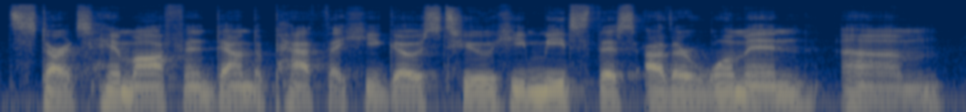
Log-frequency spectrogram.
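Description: A man's voice: low voice, level tone, measured pace. A man hosting a film podcast, talking casually with loose, informal phrasing. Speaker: podcast host.

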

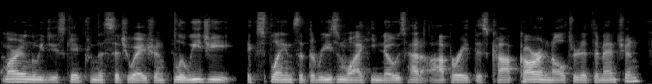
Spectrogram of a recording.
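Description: A man's voice: on the low side, little pitch movement, fast talker. Man chatting casually about film. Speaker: podcast co-host. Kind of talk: casual film discussion chat.

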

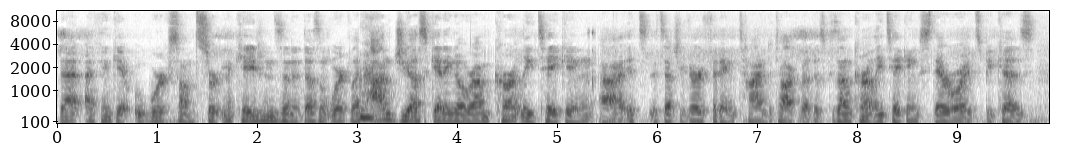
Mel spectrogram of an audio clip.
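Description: A man co-hosting a podcast, chatting casually in a halting, rambling way, with many restarts as he gropes for his words. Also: on the low side, steady tone, a bit bright, slight background noise. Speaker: co-host. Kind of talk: casual chat.

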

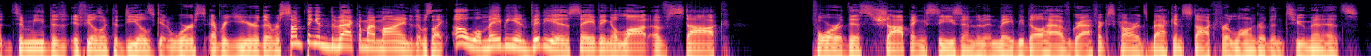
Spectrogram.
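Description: A man in his late forties talks by himself as a podcast host. His mid-pitched voice swings freely up and down as he rambles through comic, self-deprecating asides peppered with swearing. The sound is close and dry. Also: fairly bright tone, no echo. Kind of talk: casual solo podcast monologue, rambling. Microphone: close podcast microphone.

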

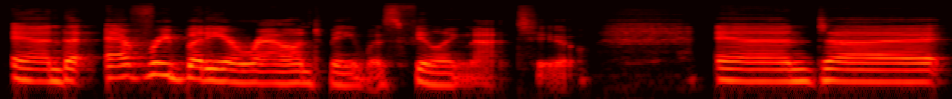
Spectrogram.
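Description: A woman with a somewhat low voice talks as a podcast host in casual conversation. She is open and effusive, and her storytelling comes in halting, conversational bursts. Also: sing-song. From California.

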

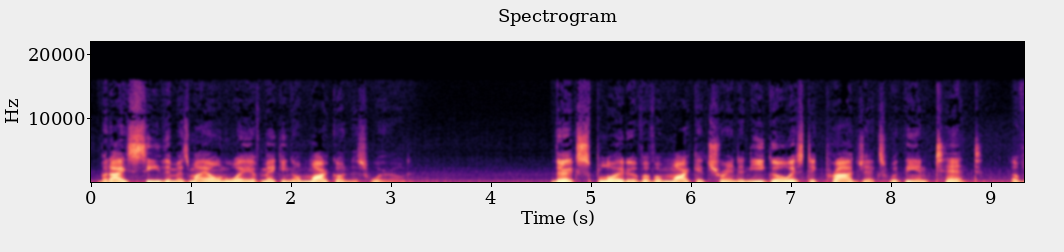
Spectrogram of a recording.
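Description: An actor playing a self-assured, idealistic tech billionaire in an audio drama, with smooth, reflective and formally phrased speech. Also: male voice, deep voice.

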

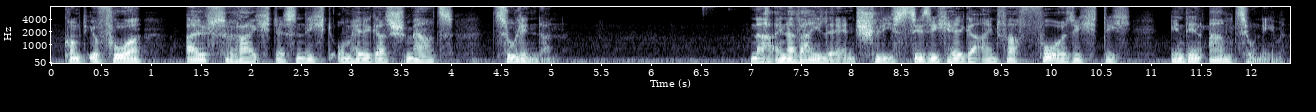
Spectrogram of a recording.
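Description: A man's voice: lowish voice, husky. A man narrating a children's audio drama in a scripted storytelling style. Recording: music bed behind narration.

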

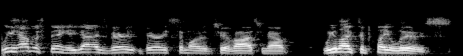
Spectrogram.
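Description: A man being interviewed as a podcast guest, chatting casually in a loose, bantering, halting way. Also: a little high, warm tone, lo-fi sound, a little hiss or hum.

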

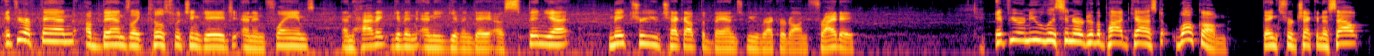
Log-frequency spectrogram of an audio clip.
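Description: A man with a slightly high voice works as a podcast host. He talks casually and directly, in the style of an interview show. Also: big pitch swings, normal speed. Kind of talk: podcast interview with scripted-sounding intro.

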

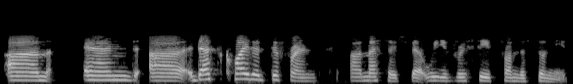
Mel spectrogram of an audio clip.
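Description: A woman's voice: fairly low pitch, steady tone, moderate pace, no echo. Over a narrow, dry telephone line, a woman from Iran gives an earnest interview. She speaks with emphasis, sometimes posing questions and answering them herself. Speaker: interview guest, human rights advocate. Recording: thin telephone-like radio line.

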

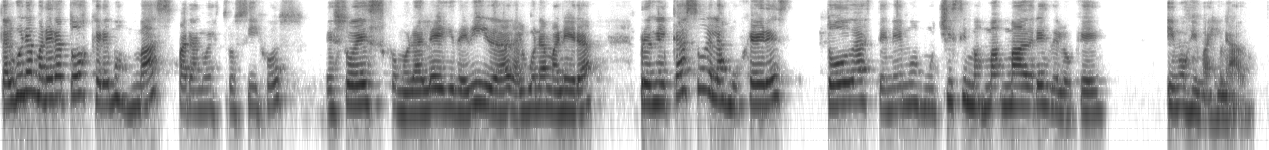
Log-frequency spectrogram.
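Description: A woman speaking on a panel, measured and heartfelt. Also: mid-range voice, expressive. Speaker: panelist, former minister. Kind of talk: panel discussion remarks.

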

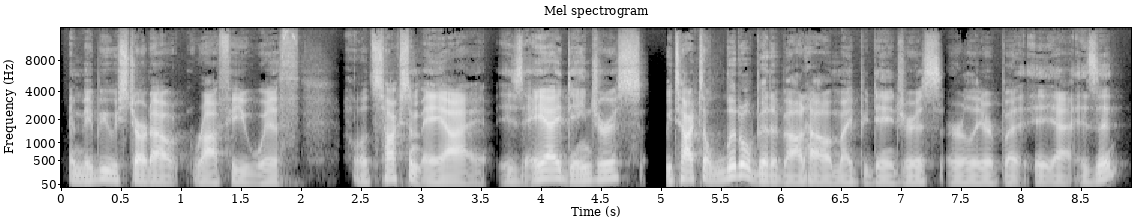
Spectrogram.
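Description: Very deep-voiced male moderator. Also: moderate pace, a little mellow, dry recording. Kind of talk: moderating a panel. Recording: dry close-mic sound.

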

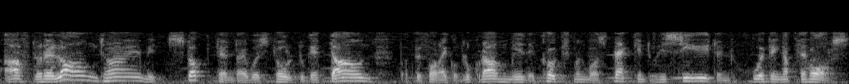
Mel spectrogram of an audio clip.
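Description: An actor playing an anxious interpreter who recounts an ordeal in earnest, precise, formal phrases in a radio drama. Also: male voice, mid-range voice, animated, moderate pace, hardly any pauses, natural voice. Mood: earnest recounting. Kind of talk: radio drama acting, animated storytelling. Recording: tinny old radio recording, background hiss.

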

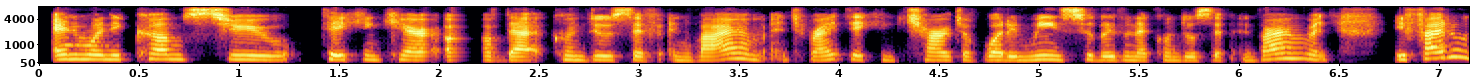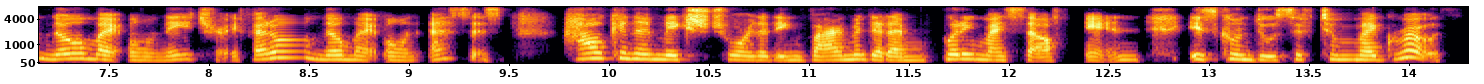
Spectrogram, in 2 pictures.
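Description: A woman from Brazil speaks in an earnest, reflective way, often pausing on fillers and restarting her thoughts. The recording is dull and lo-fi, with a close, dry sound and no room around her. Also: on the high side, dry recording. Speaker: guest, retreat facilitator. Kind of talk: reflective conversational interview.

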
